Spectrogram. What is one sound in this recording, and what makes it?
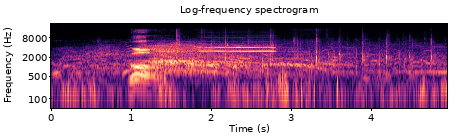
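A crowd cheers loudly and excitedly.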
